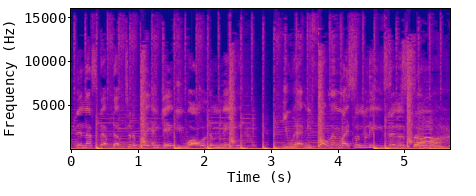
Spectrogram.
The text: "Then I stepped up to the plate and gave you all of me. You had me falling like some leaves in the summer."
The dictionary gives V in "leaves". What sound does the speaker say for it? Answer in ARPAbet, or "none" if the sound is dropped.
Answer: none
